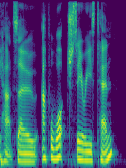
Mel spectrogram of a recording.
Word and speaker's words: iPhone X: I say like the iPhone X, people are like, what? It's like, no, it is spelled X. It's fine. I know it's 10.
